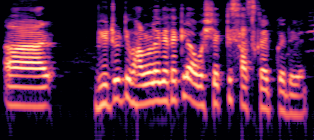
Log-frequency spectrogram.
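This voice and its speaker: A woman's voice: sits low, racing, a little mellow. A woman teaching a language lesson, sounding out each word syllable by syllable and repeating it several times. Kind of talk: slow spoken lesson with repeated drilling. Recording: dull lo-fi audio.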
